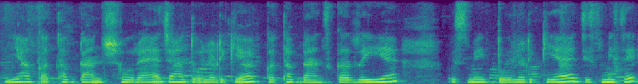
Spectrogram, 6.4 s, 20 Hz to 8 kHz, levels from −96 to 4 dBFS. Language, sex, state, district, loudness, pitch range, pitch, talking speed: Hindi, female, Chhattisgarh, Raipur, -15 LUFS, 225-260 Hz, 240 Hz, 205 wpm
